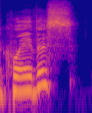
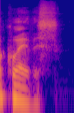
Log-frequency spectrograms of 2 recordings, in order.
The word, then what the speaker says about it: Cuevas: We have here Ofelia Cuevas and Manuel Cuevas.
